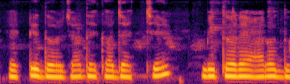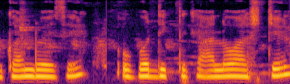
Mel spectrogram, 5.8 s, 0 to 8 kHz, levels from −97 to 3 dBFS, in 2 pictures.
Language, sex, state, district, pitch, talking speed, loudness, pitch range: Bengali, female, Assam, Hailakandi, 190 Hz, 135 wpm, -15 LUFS, 185-195 Hz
